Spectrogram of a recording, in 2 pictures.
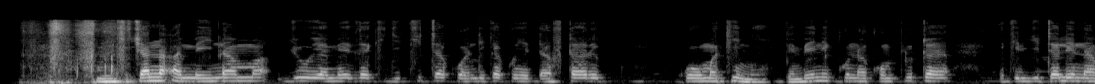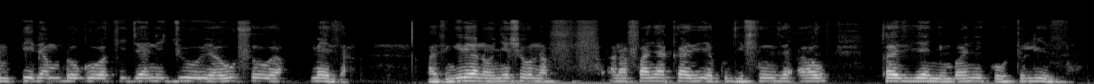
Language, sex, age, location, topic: Swahili, male, 25-35, Nairobi, education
